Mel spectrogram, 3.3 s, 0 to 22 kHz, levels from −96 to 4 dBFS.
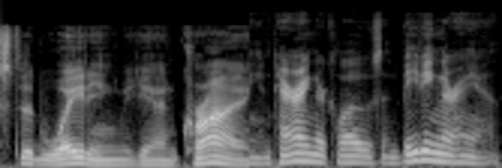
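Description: From 1.65 s to the end at 3.35 s, the playback or editing clock has likely been mismatched to the recording, producing a section at the wrong speed. The speech runs 1.38 times faster than it was captured, and because speed and pitch move together, the voice jumps up by about five semitones at the switch point. That last stretch sounds abruptly hurried and thin, with a chipmunk-like lift against the normal first half.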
